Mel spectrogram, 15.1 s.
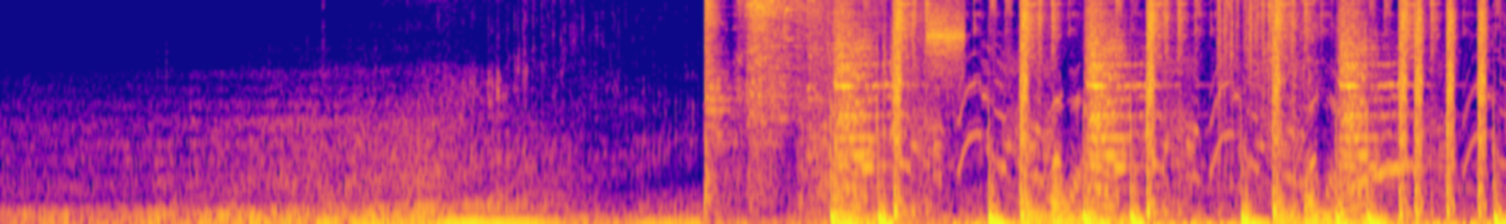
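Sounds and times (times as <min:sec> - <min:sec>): car exhaust rumble: 0:00.0 - 0:10.9.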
